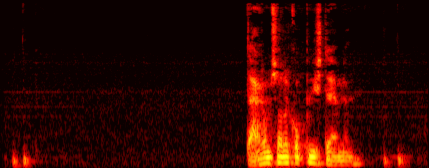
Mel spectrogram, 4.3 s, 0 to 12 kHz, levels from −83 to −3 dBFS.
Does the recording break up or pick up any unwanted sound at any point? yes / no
no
